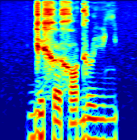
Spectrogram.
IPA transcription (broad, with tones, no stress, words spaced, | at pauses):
ɡe˦xœ˨xɒ˦ɡ ɹi˦ʎ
